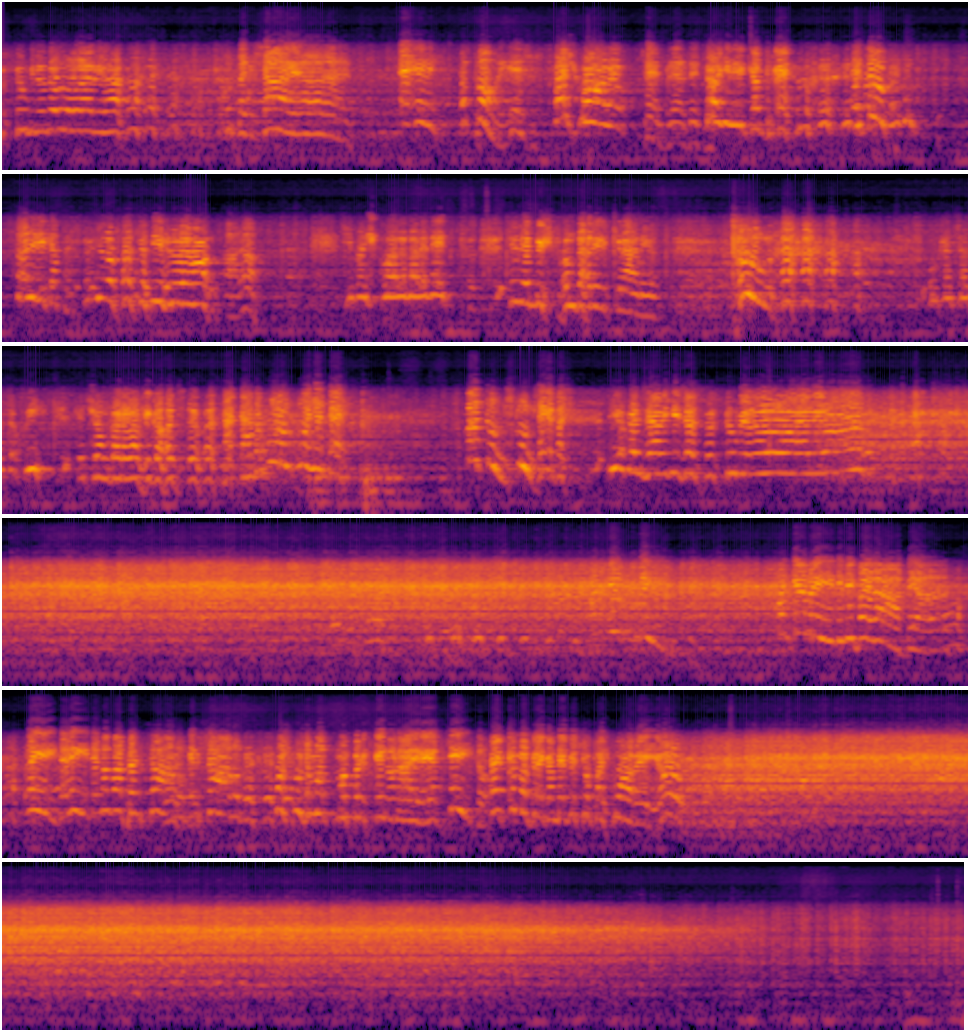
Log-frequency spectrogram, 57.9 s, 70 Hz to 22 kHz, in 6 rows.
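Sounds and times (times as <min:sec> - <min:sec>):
record playback noise rush: 0:00.0 - 0:57.9
audience laughter and applause: 0:00.5 - 0:05.5, 0:16.2 - 0:23.8, 0:27.6 - 0:42.0, 0:45.2 - 0:56.1.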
